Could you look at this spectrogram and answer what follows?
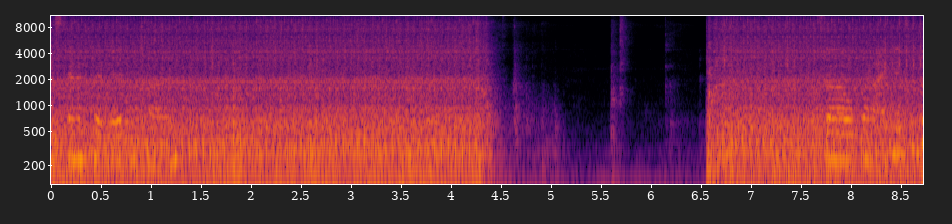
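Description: A sewing machine stitching a baby blanket hums and whirs at a steady rapid pace, stops for about two seconds, then starts up again just as loud.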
